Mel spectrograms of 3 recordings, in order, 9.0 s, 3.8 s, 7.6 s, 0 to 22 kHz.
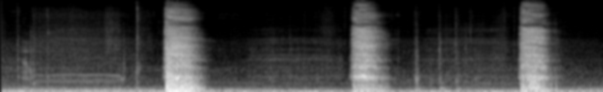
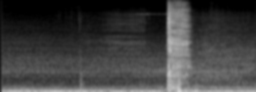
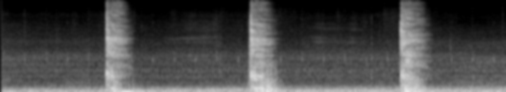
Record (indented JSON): {
  "exhalation_length": "9.0 s",
  "exhalation_amplitude": 32768,
  "exhalation_signal_mean_std_ratio": 0.42,
  "cough_length": "3.8 s",
  "cough_amplitude": 17266,
  "cough_signal_mean_std_ratio": 0.88,
  "three_cough_length": "7.6 s",
  "three_cough_amplitude": 29877,
  "three_cough_signal_mean_std_ratio": 0.66,
  "survey_phase": "beta (2021-08-13 to 2022-03-07)",
  "age": "18-44",
  "gender": "Female",
  "wearing_mask": "No",
  "symptom_runny_or_blocked_nose": true,
  "symptom_fatigue": true,
  "smoker_status": "Never smoked",
  "respiratory_condition_asthma": false,
  "respiratory_condition_other": false,
  "recruitment_source": "REACT",
  "submission_delay": "0 days",
  "covid_test_result": "Negative",
  "covid_test_method": "RT-qPCR"
}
